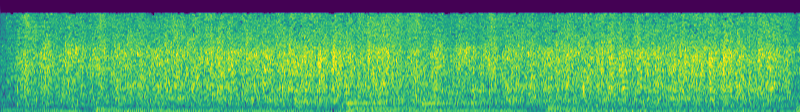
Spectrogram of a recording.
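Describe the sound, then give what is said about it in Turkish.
Dense applause after a poetry reading, a continuous even wash of many clapping hands that holds a steady loudness from start to finish, with no voices over it. “Kocaman bir alkış.”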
